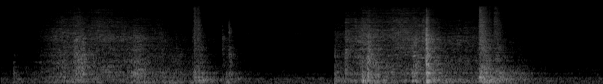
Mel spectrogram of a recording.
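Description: Wire food-dehydrator trays sliding along the dehydrator's rails, twice, each slide a scrape ending in a couple of knocks.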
